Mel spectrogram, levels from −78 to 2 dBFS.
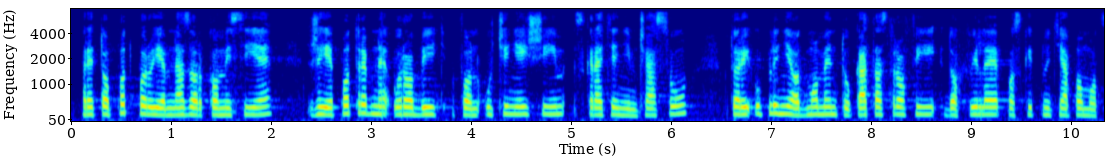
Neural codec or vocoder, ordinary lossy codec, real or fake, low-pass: none; none; real; 7.2 kHz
